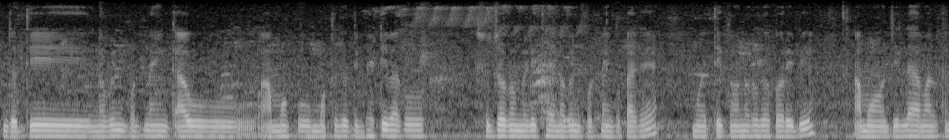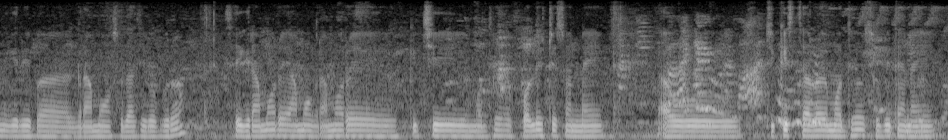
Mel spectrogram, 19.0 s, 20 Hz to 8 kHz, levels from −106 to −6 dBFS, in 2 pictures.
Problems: constant background noise, continuous background conversations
